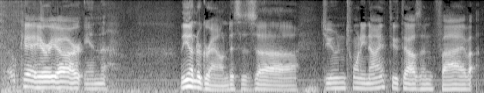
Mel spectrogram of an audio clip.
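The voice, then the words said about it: Announcer-style radio voice. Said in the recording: “Bobby is shaking his head because he thinks I've got my radio voice on”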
